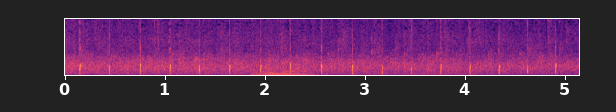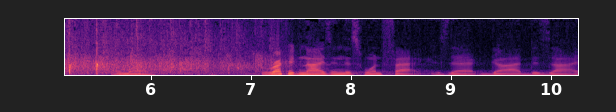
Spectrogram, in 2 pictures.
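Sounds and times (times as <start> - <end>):
audience hand clapping: 0.0 - 7.7
speech: 7.1 - 10.2.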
